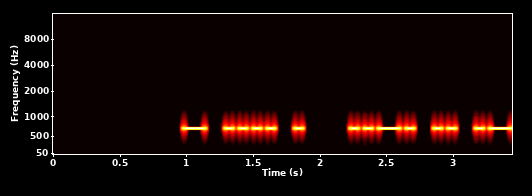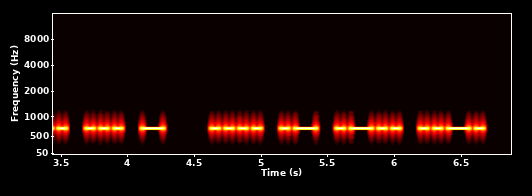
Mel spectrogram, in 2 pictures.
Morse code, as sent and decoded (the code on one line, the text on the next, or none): - .... / ..-. .. .-. ... - / .... .- .-.. ..-.
THE FIRST HALF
